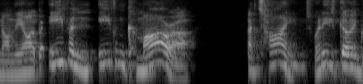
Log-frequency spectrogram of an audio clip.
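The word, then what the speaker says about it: Kamara: I mean, for starters, they get his name wrong. For starters, they call him Cameron. Camera. It's defin definitely Kamar but like I don't understand why no one talks about him ever.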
